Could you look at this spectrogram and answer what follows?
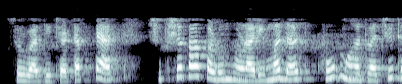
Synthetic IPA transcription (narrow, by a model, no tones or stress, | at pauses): suɾʋat̪it͡ɕjaʈəpːjat̪ɕikʂəkakəɽuːnɦoɽ̃aɾiːməd̪əd̪kʰuːpməɦət̪ːʋat͡ɕiːʈʰ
